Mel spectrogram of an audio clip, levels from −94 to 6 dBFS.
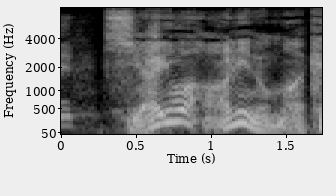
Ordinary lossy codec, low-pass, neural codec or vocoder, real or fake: none; none; codec, 16 kHz, 4 kbps, FreqCodec, larger model; fake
